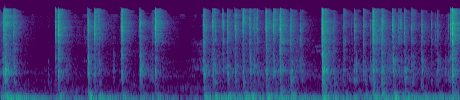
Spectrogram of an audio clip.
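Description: Typing on a computer keyboard: a quick run of key clicks, with a short pause a little under two seconds in.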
